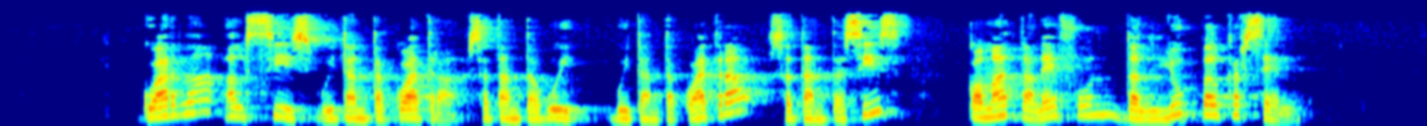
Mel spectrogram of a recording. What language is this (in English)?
Catalan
